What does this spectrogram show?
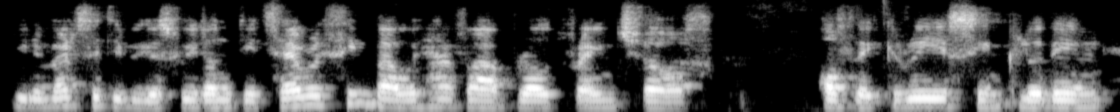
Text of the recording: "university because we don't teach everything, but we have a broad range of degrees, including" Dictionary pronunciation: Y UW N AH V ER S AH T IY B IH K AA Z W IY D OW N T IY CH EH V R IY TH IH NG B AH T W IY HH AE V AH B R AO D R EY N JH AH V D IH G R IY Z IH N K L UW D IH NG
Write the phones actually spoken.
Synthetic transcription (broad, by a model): Y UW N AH V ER S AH T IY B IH K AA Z W IY D OW N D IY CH EH V R IY TH IH NG B AH T W IY HH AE V AH B R AO D R EY N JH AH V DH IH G R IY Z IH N K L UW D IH NG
